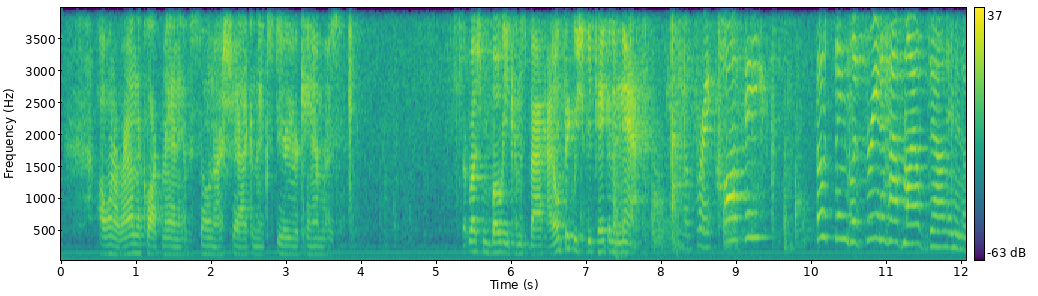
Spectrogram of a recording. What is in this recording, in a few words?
russian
